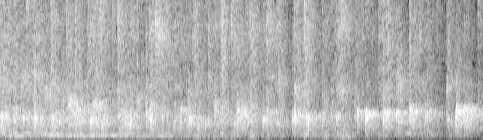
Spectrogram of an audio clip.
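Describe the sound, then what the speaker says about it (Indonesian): Students in an Islamic religious education class break into loud, sustained applause, a dense continuous patter of many hands with some voices mixed in. "Tepuk tangan buat kita."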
